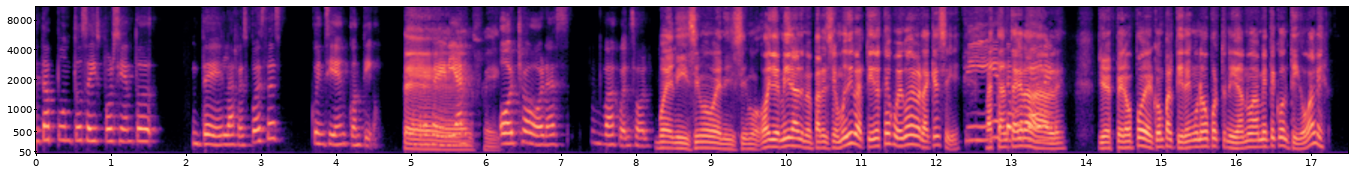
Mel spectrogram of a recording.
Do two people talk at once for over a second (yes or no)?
yes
